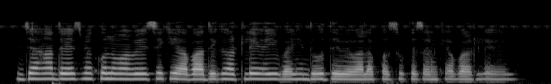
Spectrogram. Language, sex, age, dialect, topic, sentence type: Magahi, female, 18-24, Central/Standard, banking, statement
